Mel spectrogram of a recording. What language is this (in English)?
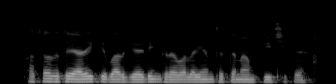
Maithili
